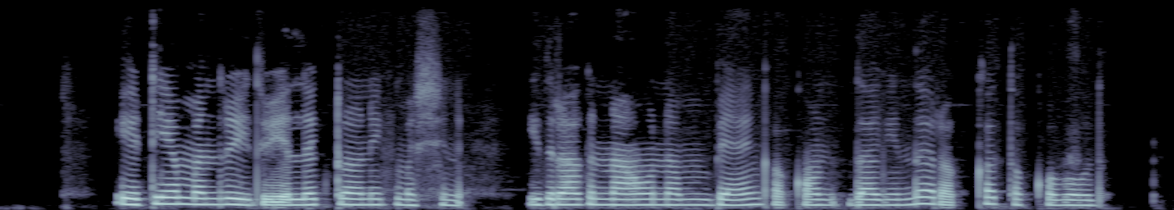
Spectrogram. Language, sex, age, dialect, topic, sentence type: Kannada, female, 18-24, Northeastern, banking, statement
